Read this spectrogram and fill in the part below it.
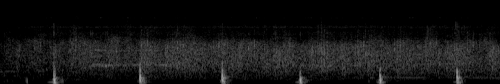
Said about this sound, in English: Hallelujah. Now that you clapped, I'll tell you what it means.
